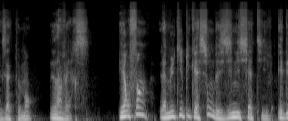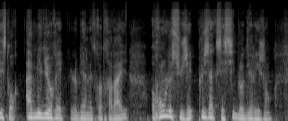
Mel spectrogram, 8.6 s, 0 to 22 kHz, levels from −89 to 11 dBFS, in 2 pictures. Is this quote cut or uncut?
cut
